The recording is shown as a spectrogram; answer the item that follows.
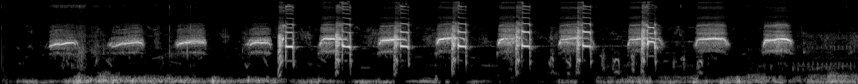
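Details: Grey francolin calling in a loud series of about twelve harsh, ringing notes, each a rising and falling double phrase near one per 0.6 seconds, with low rumbling background noise underneath.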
